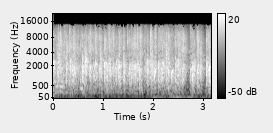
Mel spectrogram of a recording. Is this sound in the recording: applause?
yes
